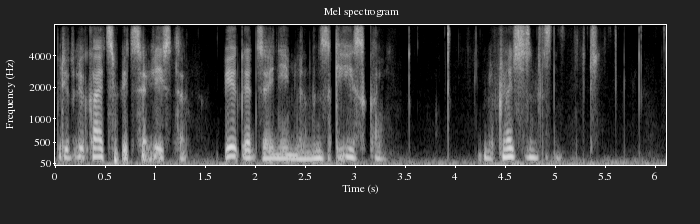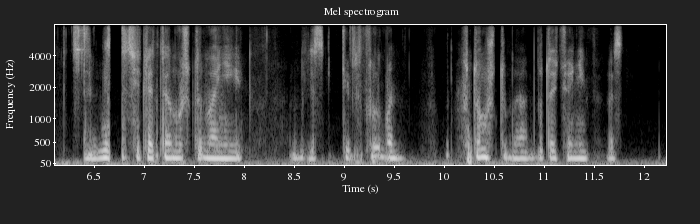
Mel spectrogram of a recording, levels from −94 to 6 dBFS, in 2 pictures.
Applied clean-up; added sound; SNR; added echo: neural diffusion model UNIVERSE++.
